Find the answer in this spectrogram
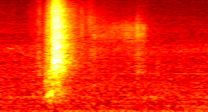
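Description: Golf iron swishing down and striking a ball off an artificial-turf hitting mat: one sharp crack about half a second in, a clean, solid strike.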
